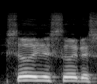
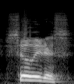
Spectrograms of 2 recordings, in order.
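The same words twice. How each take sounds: First: Loud, higher mock repeats. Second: Loud, high mock outburst; mock exclaim. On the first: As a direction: bounce the word again, louder. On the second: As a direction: shout it like a silly alert. Mocking Twitter's message.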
